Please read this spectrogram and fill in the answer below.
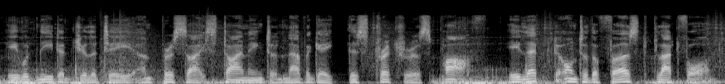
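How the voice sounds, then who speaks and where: A man narrates fantasy adventure fiction in a fairly low voice. The reading is scripted and dramatic, in audiobook style. A slight noise sits behind the voice.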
